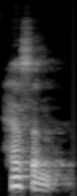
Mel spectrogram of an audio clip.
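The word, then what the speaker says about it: hasten: মানে দুর্গ বা প্রাসাদ হ্যাসেন মানে তাড়াতাড়ি এখানে হবে হ্যাসেন টি will be silent in the time of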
